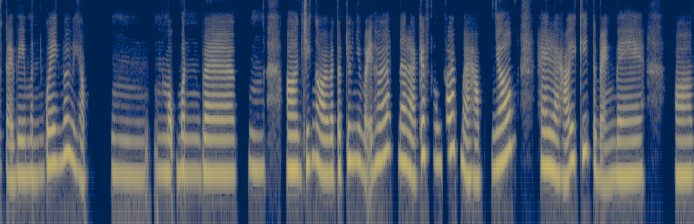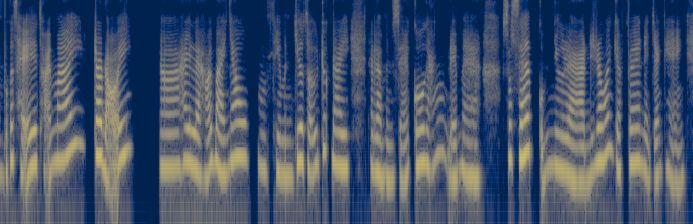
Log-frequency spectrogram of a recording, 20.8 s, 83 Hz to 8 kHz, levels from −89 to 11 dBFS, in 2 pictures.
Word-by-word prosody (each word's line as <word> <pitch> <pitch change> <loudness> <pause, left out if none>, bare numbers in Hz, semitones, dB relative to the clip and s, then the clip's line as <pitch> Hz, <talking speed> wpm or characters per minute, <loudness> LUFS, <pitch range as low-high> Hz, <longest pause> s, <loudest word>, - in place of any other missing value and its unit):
tại 215 -2 -2
vì 225 +1 0
mình 225 0 -5
quen 285 +3 +2
với 350 +1 +3
việc 300 -5 -1
học, 235 - -4 0.3
ừm, 225 -2 -6
một 240 -1 -2
mình 235 -1 -2
và, 230 0 +2 0.2
ừm, 255 -1 -5 0.3
ờ, 250 0 +5
chỉ 280 +3 +1
ngồi 245 -7 +3
và 235 - +3
tập 250 +2 0
trung 305 0 +2
như 295 -2 -2
vậy 225 -1 0
thôi 300 +2 +3
á. 365 +3 +3
Nên 295 -2 +3
là 235 -3 +3
cái 340 +8 +3
phương 295 -1 -5
pháp 365 +2 +5
mà 245 -6 +2
học 210 -1 -1
nhóm 310 - +5 0.3
hay 270 -1 +2
là 245 -3 +3
hỏi 215 -1 +2
bí 300 - +3
kíp 360 +4 -1
từ 255 - -1
bạn 215 -1 -2
bè, 225 +1 +1 0.5
ờ, 225 0 +1
và - - -3
có 305 - +2
thể 250 +4 +2
thoải 265 -6 -3
mái 305 +7 +3 0.3
trao 335 -1 +9
đổi, 325 0 +4 0.5
a, 260 0 -1
hay 290 +2 0
là 260 -3 +2
hỏi 235 +5 -1
bài 270 -6 +2
nhau, 320 +5 +1
ừm, 265 -3 -7
thì 245 -2 -3
mình 225 -1 -4
chưa 295 +3 +3
thử 250 -1 -3
trước 370 +4 -6
đây. 265 -2 +1 0.3
Nên 255 - -3
là 235 - +2
mình 210 -1 -5
sẽ 210 0 -3
cố 275 +1 +2
gắng 280 +1 -3 0.2
để 210 - -1
mà 220 -3 -3 0.3
sắp 315 - 0
xếp 330 +4 +6
cũng 260 +5 -6
như 265 -2 -1
là 205 -4 +1
đi 210 +4 -6
ra 290 +2 +3
quán 345 +5 +1
cà 255 - -2
phê 290 +1 +1
này 245 -6 -6
chẳng 220 +2 -5
hạn, 195 -1 -7
250 Hz, 230 wpm, -21 LUFS, 225-295 Hz, 0.5 s, trao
